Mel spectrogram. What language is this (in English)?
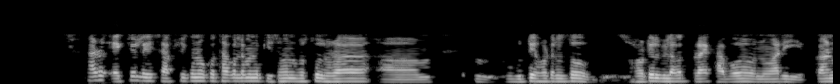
Assamese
